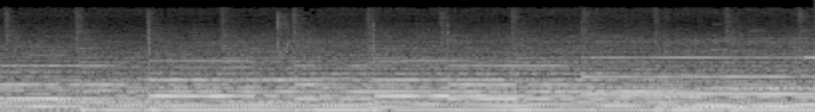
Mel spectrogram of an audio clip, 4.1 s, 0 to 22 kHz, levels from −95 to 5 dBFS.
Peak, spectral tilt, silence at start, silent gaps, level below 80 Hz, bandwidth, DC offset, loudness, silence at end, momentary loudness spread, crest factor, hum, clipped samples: -4 dBFS; -9 dB/octave; 0 s; none; -38 dBFS; 8.4 kHz; under 0.1%; -18 LUFS; 0 s; 3 LU; 12 dB; none; under 0.1%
